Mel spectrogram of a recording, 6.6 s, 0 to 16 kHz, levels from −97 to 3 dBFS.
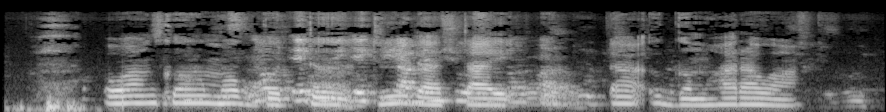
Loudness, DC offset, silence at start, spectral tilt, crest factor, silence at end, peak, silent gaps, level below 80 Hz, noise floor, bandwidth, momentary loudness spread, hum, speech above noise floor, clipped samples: -18 LUFS; under 0.1%; 0.05 s; -5 dB/octave; 18 dB; 0.15 s; 0 dBFS; none; -40 dBFS; -38 dBFS; 11.5 kHz; 11 LU; none; 21 dB; under 0.1%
